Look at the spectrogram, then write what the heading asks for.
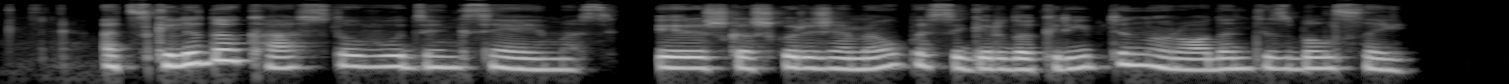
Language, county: Lithuanian, Vilnius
